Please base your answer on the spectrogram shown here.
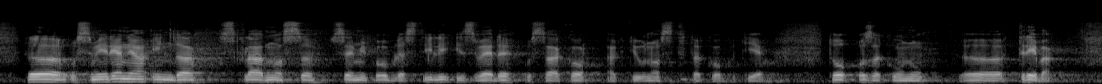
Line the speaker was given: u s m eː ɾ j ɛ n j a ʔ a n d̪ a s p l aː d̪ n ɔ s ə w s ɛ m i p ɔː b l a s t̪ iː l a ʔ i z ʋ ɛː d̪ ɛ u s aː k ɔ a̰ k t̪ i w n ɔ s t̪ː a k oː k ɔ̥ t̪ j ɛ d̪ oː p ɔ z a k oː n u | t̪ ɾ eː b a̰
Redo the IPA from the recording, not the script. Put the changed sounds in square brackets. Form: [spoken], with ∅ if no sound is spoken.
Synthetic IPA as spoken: u s m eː ɾ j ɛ n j a ʔ [i] n d̪ a s [k] l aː d̪ n ɔ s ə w s ɛ m i p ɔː b l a s t̪ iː l [i] ʔ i z ʋ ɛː d̪ ɛ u s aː k ɔ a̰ k t̪ i w n ɔ s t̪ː a k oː k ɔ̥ t̪ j ɛ [t̪] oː p ɔ z a k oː n u | t̪ ɾ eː b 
